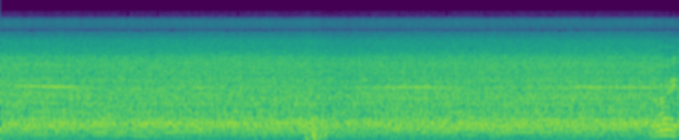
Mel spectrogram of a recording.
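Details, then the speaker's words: Honda CR-V after A/C condenser replacement, engine idling while cooling system is bled: brief soft thump and slight load change as A/C compressor clutch engages normally; vent temperature probe then shows air cooling. "let's turn on that air conditioner let's see what happens hopefully just hopefully we'll hear that compressor kick in [Music]"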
